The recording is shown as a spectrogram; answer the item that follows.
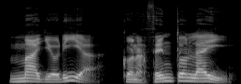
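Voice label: "mayoría", Spanish, male; mekanta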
